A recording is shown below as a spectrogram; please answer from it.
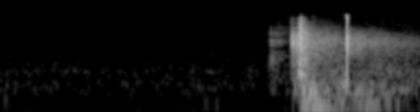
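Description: Near silence, then a snooker cue tip striking the cue ball about one and a half seconds in. A moment later comes a sharp click as the cue ball hits the green ball.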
